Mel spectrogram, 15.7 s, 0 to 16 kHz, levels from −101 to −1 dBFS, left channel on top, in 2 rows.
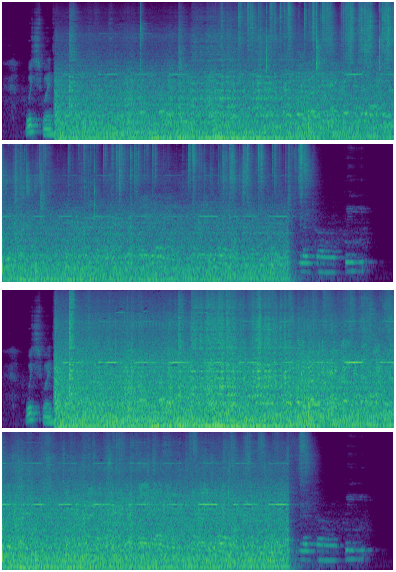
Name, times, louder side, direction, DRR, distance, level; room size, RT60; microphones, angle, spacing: voice 1, 0.1-2.6 3.5-4.8, left 1 dB, 10° left, 0.5 m, -44 dB
reversing moving trucks, 1.0-13.6, right 6 dB, 80° right, 0.4 m, -29 dB
sound 1, 2.7-3.0 3.5-3.8 4.3-4.4 5.3-5.5 6.2-6.6 7.5-7.7 8.6-9.9, left 11 dB, 65° left, 0.5 m, -48 dB
sound 2, 4.4-14.1, left 6 dB, 80° left, 2.7 m, -45 dB
voice 2, 6.9-11.4 11.9-13.0 13.2-15.1, left 1 dB, 45° left, 1.1 m, -48 dB
12.0 x 6.9 x 4.2 m
head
